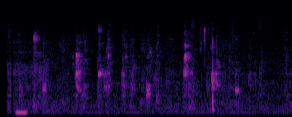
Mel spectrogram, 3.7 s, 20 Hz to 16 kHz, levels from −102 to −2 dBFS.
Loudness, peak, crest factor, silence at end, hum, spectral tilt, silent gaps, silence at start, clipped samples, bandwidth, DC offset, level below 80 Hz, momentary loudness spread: -62 LUFS; -38 dBFS; 28 dB; 0 s; none; -3.5 dB/octave; none; 0.1 s; under 0.1%; 10 kHz; under 0.1%; under -90 dBFS; 10 LU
